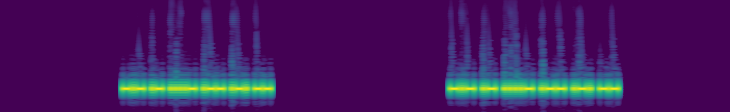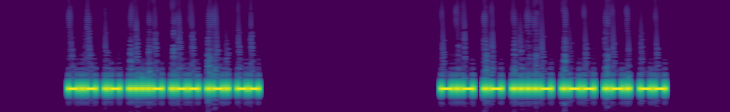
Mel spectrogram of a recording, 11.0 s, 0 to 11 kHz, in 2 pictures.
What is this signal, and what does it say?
Morse code, heard as a keyed tone, about 59 wpm, 700 Hz. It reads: KA4WRM KA4WRM KA4WRM KA4WRM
